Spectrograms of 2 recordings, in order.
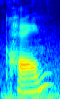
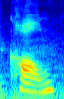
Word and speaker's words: calm: 15 come again calm so you can either pronounce it as calm or calm pronouncing the letter l for the second one for example sentence let's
